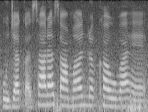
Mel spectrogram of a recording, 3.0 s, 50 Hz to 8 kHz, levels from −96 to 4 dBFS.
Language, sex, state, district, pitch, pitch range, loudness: Hindi, female, Uttar Pradesh, Lucknow, 220 Hz, 200-235 Hz, -15 LUFS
